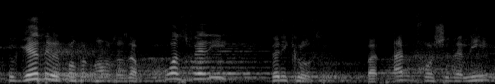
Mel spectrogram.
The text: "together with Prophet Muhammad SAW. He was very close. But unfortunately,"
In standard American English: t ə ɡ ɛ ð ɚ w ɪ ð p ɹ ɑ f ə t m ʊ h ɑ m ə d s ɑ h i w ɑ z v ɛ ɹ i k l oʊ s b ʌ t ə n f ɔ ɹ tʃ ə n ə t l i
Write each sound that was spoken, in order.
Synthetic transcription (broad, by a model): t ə ɡ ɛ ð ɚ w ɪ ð p ɹ ɑ f ə t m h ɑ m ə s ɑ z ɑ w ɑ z v ɛ ɹ i k l oʊ s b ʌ t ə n f ɔ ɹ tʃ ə n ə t l i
